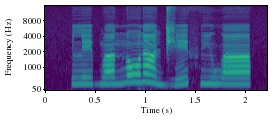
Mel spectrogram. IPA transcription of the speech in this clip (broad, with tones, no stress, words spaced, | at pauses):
le˧bã˧ nɔ˦ɾã˦˨d͡ʒe˨˦fĩ˧ wã˦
